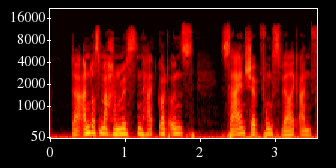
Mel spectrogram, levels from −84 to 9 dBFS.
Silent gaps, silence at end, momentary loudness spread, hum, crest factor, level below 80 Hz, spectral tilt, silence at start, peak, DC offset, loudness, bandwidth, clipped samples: none; 0 s; 7 LU; none; 20 dB; -40 dBFS; -4.5 dB/octave; 0 s; -8 dBFS; under 0.1%; -28 LUFS; 13.5 kHz; under 0.1%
